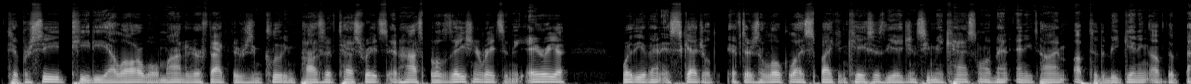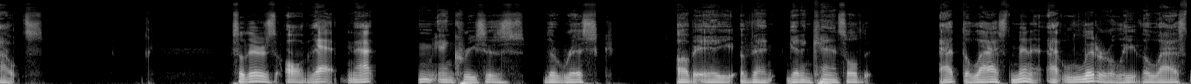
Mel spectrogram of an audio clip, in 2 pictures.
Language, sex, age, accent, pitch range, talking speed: English, male, 50-69, American, 100-110 Hz, 160 wpm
